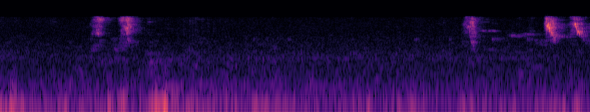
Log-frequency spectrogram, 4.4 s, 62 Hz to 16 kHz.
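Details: Eurasian tree sparrows feeding at a garden at midday on 20 June in light rain, giving short, high chirps in two brief pairs a couple of seconds apart over a faint low background hum.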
